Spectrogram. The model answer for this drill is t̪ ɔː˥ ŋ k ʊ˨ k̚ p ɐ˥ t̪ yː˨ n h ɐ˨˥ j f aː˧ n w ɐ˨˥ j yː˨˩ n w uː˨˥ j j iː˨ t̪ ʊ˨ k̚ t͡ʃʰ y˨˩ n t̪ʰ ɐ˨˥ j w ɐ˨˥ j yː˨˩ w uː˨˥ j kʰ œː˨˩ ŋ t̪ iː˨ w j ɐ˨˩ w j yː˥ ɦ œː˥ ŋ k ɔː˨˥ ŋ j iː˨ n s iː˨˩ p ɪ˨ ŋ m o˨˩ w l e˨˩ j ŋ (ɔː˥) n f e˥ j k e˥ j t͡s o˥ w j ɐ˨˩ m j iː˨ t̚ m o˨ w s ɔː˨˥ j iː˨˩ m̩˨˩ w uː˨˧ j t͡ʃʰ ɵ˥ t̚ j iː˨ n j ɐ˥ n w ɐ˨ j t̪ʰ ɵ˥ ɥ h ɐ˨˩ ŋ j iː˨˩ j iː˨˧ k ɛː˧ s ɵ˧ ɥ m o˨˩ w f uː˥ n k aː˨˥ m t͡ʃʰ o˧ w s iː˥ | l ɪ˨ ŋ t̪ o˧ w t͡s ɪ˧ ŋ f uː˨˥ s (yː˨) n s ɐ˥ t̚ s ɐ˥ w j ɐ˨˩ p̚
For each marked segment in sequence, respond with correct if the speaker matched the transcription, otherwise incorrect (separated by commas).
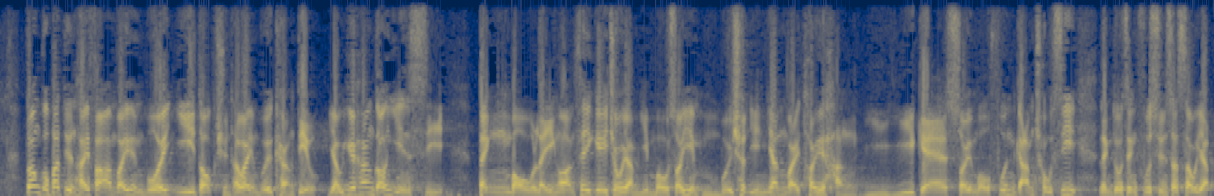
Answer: incorrect, incorrect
